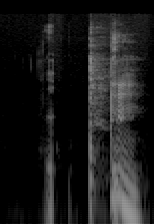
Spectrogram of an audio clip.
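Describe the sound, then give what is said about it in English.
Loud, throaty coughs: a small cough, then two harsh bursts right after each other as two people cough at the same time, with no talking. “Yeah, that's funny how we just cough at the same time.”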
